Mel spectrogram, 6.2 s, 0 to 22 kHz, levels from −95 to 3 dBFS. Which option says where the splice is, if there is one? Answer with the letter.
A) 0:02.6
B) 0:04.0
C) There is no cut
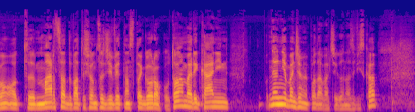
C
